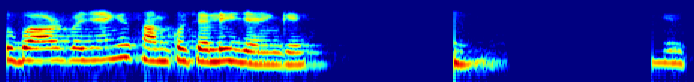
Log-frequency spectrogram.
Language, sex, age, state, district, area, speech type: Hindi, female, 18-30, Uttar Pradesh, Azamgarh, urban, conversation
